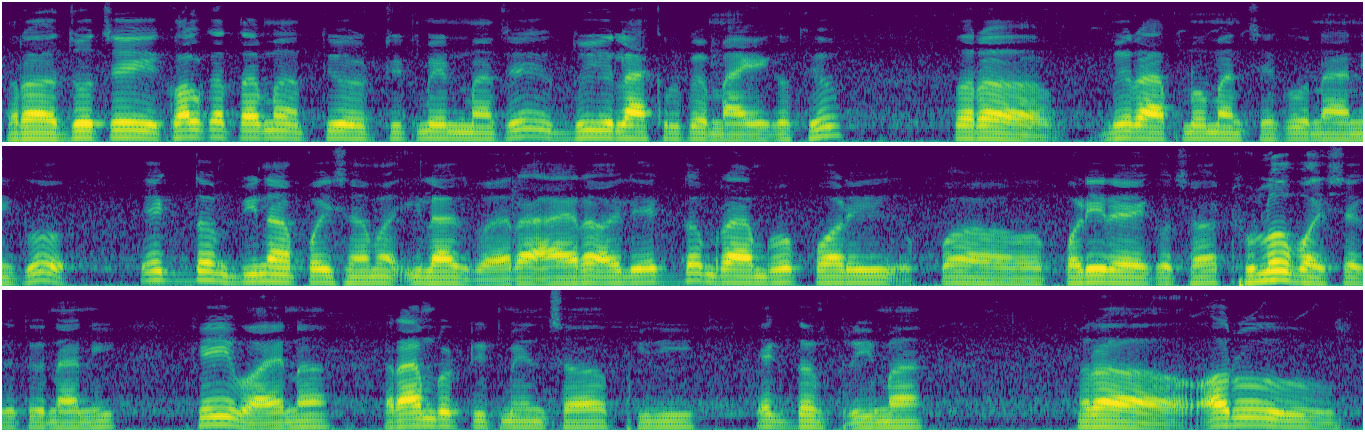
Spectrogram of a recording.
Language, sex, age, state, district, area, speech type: Nepali, male, 45-60, West Bengal, Jalpaiguri, rural, spontaneous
